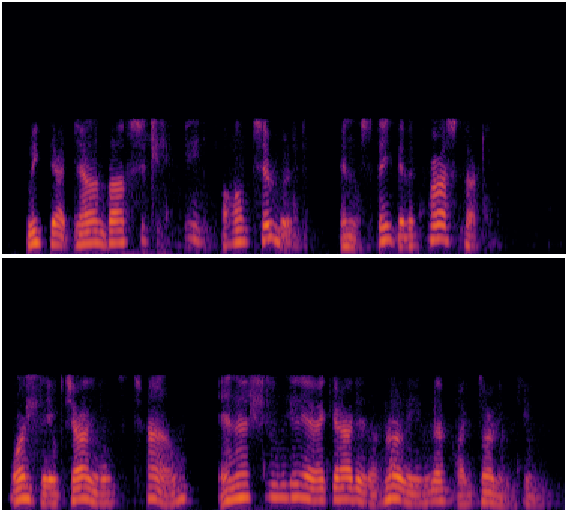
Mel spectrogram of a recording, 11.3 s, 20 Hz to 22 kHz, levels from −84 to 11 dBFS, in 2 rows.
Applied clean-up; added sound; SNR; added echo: neural mask model DeepFilterNet 3.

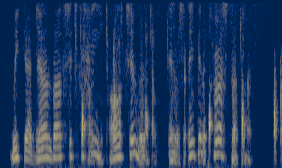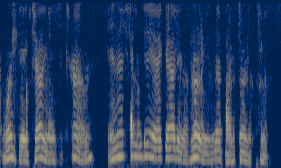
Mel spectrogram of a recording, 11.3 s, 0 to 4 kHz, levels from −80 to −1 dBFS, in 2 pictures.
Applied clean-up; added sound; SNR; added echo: neural mask model Resemble Enhance denoiser.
